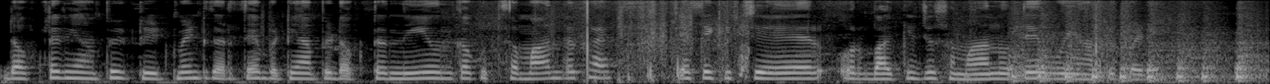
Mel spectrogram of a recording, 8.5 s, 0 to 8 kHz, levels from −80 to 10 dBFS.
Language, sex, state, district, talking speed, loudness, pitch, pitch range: Hindi, female, Rajasthan, Jaipur, 220 wpm, -27 LUFS, 205 Hz, 195-220 Hz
